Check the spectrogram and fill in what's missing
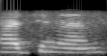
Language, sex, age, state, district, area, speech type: Hindi, female, 18-30, Madhya Pradesh, Harda, rural, conversation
